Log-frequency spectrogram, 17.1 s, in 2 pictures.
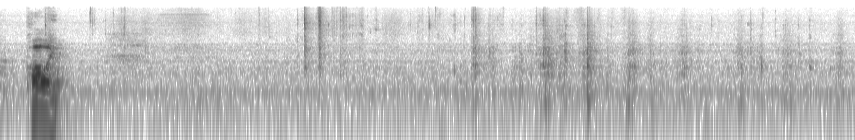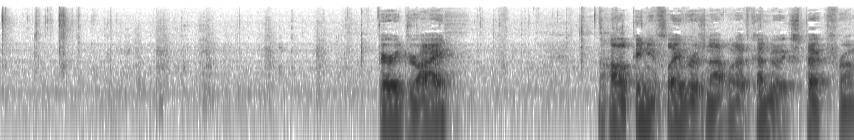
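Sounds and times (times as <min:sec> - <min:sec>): person chewing cracker: 0:02.5 - 0:12.3, 0:13.2 - 0:14.6.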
